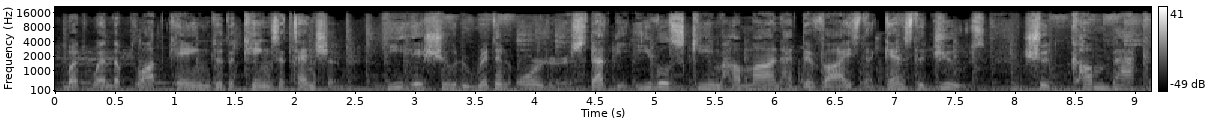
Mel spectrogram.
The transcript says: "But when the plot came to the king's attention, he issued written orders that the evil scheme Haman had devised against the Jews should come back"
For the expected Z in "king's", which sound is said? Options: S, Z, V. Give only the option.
Z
